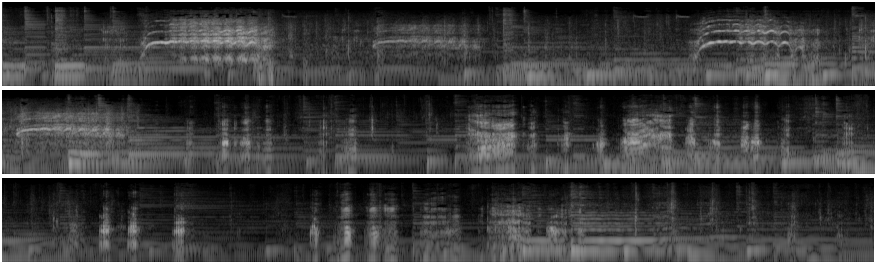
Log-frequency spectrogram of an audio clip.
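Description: A horse whinnying several times over steady background music, in the first ten seconds. In the second half come clusters of short grunts from pigs.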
